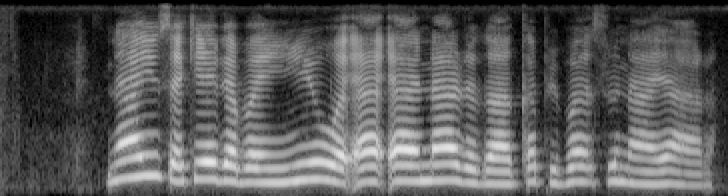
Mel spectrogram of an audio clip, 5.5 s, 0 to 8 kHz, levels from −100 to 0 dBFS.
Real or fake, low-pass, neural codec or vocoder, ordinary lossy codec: real; 7.2 kHz; none; none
